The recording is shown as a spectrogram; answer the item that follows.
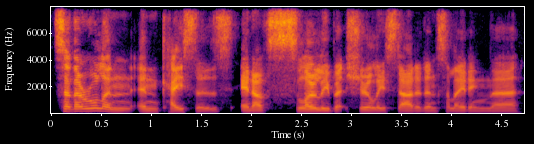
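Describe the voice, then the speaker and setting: A man's voice: medium pitch, moderate pace, bright, forceful tone, no echo. A middle-aged man with a New Zealand accent, hosting a casual livestream chat and joking often. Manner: joking, chatty. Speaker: livestream host.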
